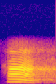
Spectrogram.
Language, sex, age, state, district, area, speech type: Odia, female, 45-60, Odisha, Dhenkanal, rural, conversation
